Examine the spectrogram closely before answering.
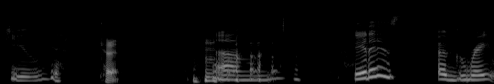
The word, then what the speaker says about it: Pugh: Pugh, yeah.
